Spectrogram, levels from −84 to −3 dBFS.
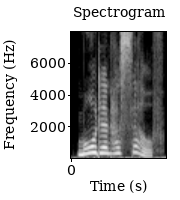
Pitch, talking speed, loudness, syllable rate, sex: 310 Hz, 140 wpm, -16 LUFS, 3.7 syllables/s, female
